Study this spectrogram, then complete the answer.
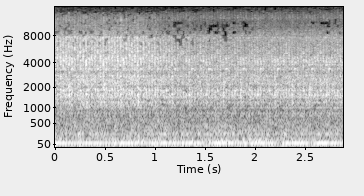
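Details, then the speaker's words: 6.7 Cummins with 859k miles on factory injectors, idling during cylinder tests: heavy diesel idle with deep, slightly uneven clatter over a low rumble; knocking heard, bad injectors suspected. "we're at 177 it's not going to get any higher but man I hear some knocking in"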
